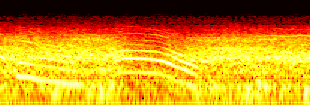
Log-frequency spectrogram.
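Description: A sportscaster's excited voice, its pitch falling on each call, over the continuous noise of a stadium crowd as a touchdown catch is made in the end zone.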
